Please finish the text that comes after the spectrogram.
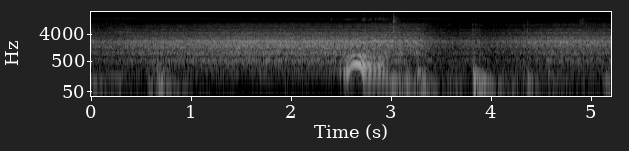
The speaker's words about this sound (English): That's pretty white noise. Thank you, everybody. Oh, that's applause. I, I was just going to say, rain.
